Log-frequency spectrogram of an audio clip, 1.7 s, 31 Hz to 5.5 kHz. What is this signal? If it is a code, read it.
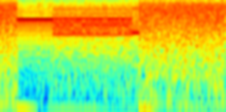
Packet radio (AX.25, as in APRS).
